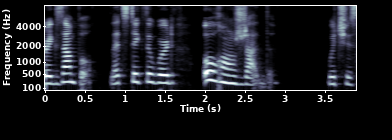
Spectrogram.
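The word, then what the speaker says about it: orangeade: So the soft g and then the e is silent and then the a.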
